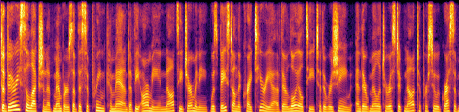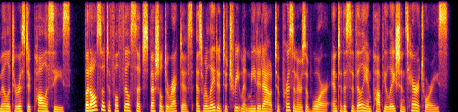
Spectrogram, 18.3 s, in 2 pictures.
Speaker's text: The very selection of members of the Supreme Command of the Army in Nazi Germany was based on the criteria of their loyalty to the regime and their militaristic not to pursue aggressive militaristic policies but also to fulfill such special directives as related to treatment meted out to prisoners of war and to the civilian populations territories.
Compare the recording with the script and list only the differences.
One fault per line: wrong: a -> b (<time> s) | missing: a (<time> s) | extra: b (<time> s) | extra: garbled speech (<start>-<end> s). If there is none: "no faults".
no faults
